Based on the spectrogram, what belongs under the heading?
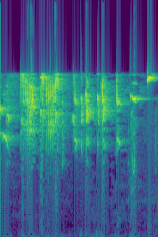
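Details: Orange-headed thrush (anis merah) giving varied masteran-style song: dense run of chirps and short warbled notes, bursts roughly every half second, bright and high, ending in one thin sustained whistle.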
